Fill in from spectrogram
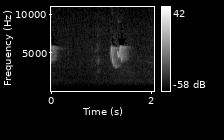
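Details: Hume's leaf warbler, a late-autumn migrant in the UK (late October to early November), gives one high, sharp, two-part 'ts-weet' call after a faint clipped note; otherwise near silence.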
